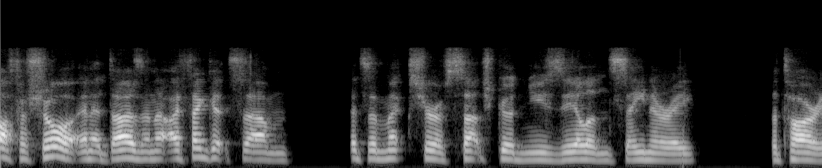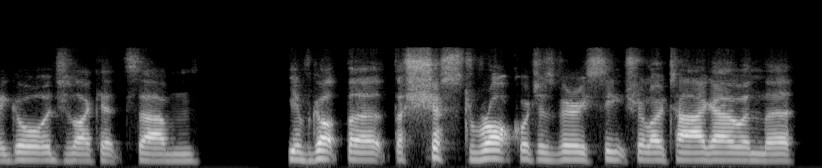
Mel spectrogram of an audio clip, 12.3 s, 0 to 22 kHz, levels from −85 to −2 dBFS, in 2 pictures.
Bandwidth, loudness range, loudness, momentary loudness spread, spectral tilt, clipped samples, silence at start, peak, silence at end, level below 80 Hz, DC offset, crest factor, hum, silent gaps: 8 kHz; 5 LU; -22 LUFS; 10 LU; -4 dB/octave; under 0.1%; 0 s; -4 dBFS; 0.25 s; -72 dBFS; under 0.1%; 20 dB; none; 5.72-5.78 s, 8.13-8.32 s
